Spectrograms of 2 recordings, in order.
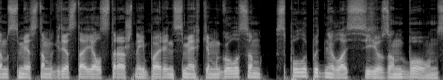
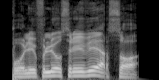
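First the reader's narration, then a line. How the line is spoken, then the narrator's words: Young man roaring. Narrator (Russian): проревел оставшийся парень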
